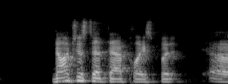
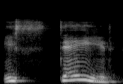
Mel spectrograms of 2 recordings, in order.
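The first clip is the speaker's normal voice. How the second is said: raised pitch on a stunned repeat; lingering disbelief; 5 semitones higher than usual. Real, not acted. Repeating to cohost that he stayed, still incredulous. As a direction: let the amazement sink in, pitched up.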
